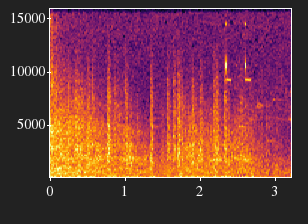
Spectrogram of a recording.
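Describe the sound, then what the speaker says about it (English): Missile impacts pounding a turret in the mech combat game Battletech, a dense, continuous rumble of overlapping blasts and crackling bursts with no talk. "And we're going to hit it with a lot of missiles."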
